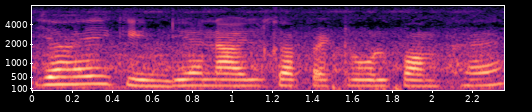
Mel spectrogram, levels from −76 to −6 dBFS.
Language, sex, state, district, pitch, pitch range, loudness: Hindi, female, Chhattisgarh, Raipur, 215 Hz, 210-230 Hz, -16 LUFS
